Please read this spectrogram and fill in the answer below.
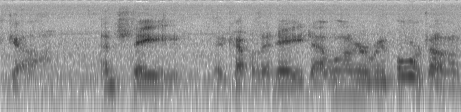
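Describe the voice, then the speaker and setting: Noticeable background noise runs under a man talking at a fairly slow pace. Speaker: grandfather. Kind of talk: interview answer.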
